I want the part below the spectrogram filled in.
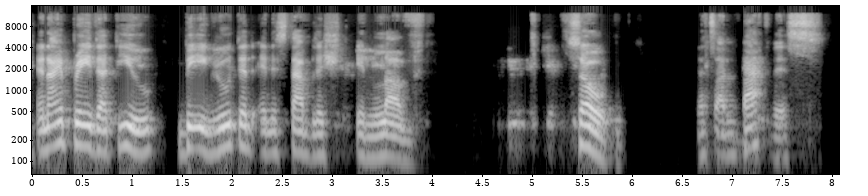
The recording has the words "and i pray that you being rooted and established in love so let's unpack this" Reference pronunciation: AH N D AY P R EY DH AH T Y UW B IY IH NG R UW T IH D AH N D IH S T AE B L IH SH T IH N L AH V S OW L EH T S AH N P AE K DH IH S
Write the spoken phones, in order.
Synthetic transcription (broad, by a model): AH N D AY P R EY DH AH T Y UW B IY IH NG R UW T IH D AH N D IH S T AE B L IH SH T IH N L AH V S OW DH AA T S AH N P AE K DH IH S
